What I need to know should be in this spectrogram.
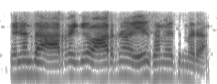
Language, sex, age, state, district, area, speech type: Malayalam, male, 60+, Kerala, Kollam, rural, conversation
